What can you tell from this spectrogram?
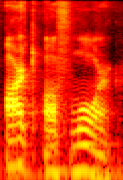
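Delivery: slow "Art of War", each word separate and OF sounded in full; careful self-correction. Real, not acted. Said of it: "I'm sorry".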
